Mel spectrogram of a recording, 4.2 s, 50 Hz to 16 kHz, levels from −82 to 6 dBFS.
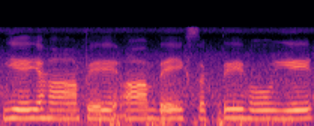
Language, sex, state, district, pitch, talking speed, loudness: Hindi, female, Haryana, Charkhi Dadri, 210 Hz, 115 wpm, -15 LUFS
